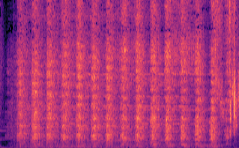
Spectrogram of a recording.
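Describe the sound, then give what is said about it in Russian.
Steam locomotive under way, giving a steady, rapid rhythm of breathy chuffs, each puff a loud hissing burst of steam that repeats evenly throughout without a break. “Звуки транспорта. Паровоз едет. Чух-чух.”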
